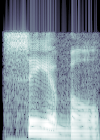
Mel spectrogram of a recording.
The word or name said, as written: seeable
